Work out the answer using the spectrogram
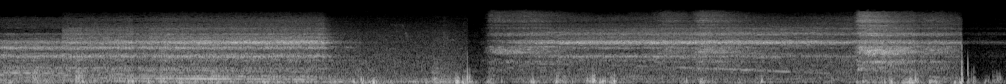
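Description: Keikyu New 1000 series stainless electric train pulling into a station and braking to a stop. Its wheels and brakes give high, steady squealing tones, and the motor's whine falls in pitch as it slows. Near the end a short burst of air hiss comes as the train stops.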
